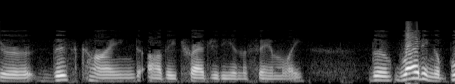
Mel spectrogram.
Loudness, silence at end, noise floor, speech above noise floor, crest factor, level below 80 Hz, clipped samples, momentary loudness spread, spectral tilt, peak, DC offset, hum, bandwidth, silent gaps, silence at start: -15 LUFS; 0 s; -49 dBFS; 35 dB; 14 dB; -58 dBFS; 0.4%; 15 LU; -7.5 dB/octave; 0 dBFS; under 0.1%; none; 8 kHz; none; 0 s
